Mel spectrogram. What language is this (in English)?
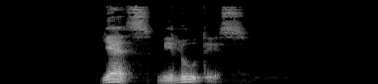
Esperanto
